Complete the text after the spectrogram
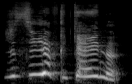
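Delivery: insistent outcry, pitch climbing high; excited demand. Real, not acted. Reactor begs to hear the African accent, excited and insistent. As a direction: demand it eagerly, voice shooting up.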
